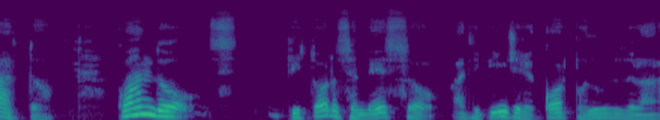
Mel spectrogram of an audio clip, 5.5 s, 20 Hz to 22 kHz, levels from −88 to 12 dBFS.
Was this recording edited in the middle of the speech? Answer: no; 0 cuts

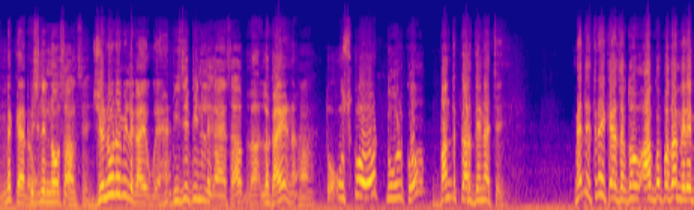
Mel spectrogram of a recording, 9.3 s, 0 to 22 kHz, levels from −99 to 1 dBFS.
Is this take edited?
no; 0 cuts

